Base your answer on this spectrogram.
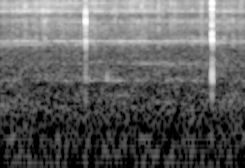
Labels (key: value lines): label: ambient
recorder: HydroMoth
